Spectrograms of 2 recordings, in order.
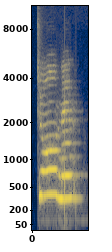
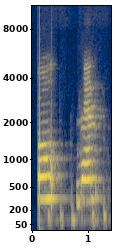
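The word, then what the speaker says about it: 少年: So for boy, shonen, shonen, shonen. O is prolongated here, so they write U in Romaji.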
